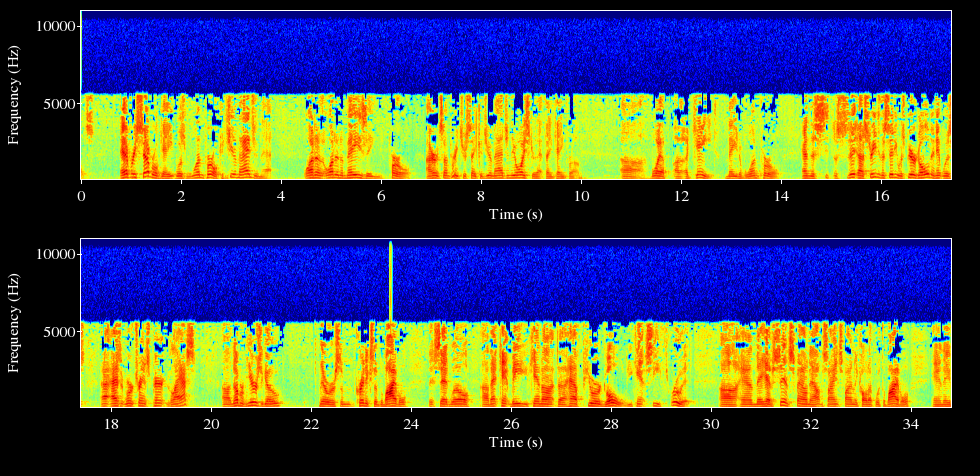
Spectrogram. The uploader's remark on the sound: Ketha Heights Baptist Church ~ Live Broadcast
